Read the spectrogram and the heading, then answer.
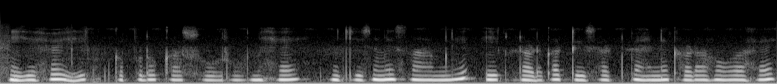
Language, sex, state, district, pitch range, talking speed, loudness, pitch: Hindi, female, Uttar Pradesh, Saharanpur, 205-220 Hz, 115 wpm, -15 LUFS, 210 Hz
